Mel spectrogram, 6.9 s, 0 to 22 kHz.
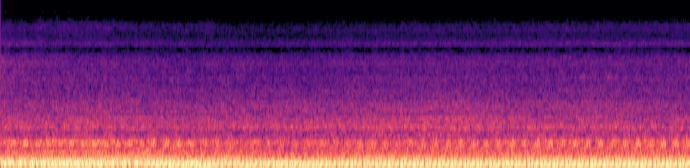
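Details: Cadillac truck that sat unused over 4 years, first start after fresh oil and filter, new coolant, old gas siphoned and replaced with new 91, new battery: deep, even rumble holds steady several seconds, no knocks, misses or ticks; normal running.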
